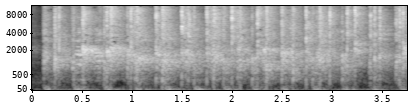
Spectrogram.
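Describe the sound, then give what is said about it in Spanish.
A dense burst of hand clapping, loud, with many rapid overlapping claps filling the whole stretch steadily, as a small group gives a round of applause during a conversation. “Quiero hacer una pausa y quiero que le demos un aplauso”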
